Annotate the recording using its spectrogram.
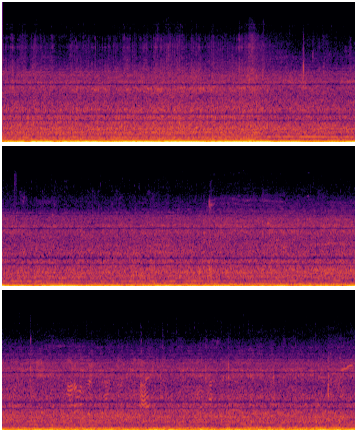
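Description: Bicycle tyres roll and hum over pavement.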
